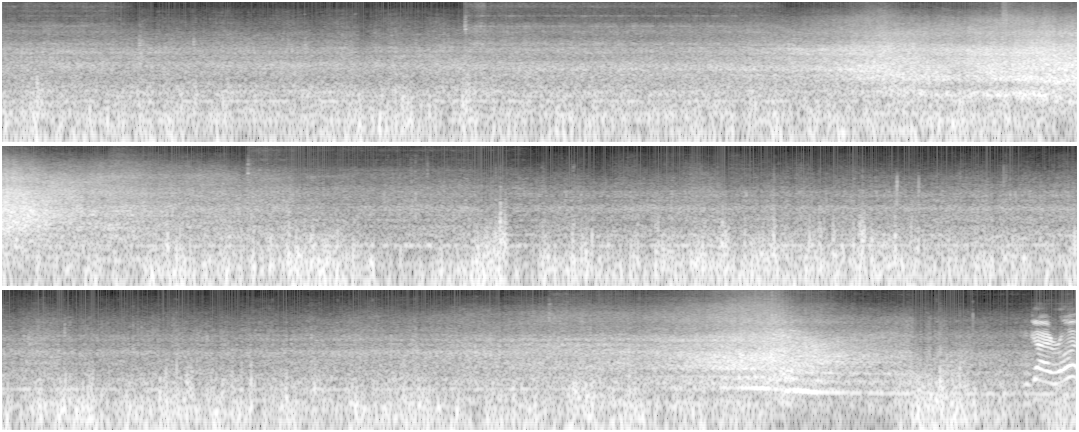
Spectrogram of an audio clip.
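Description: Wind buffeting the microphone of a camera on a moving bicycle, a steady rumble with road noise underneath. Twice a passing vehicle swells up and fades, about eight to twelve seconds in and again near the end; the second drops in pitch as it goes by.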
